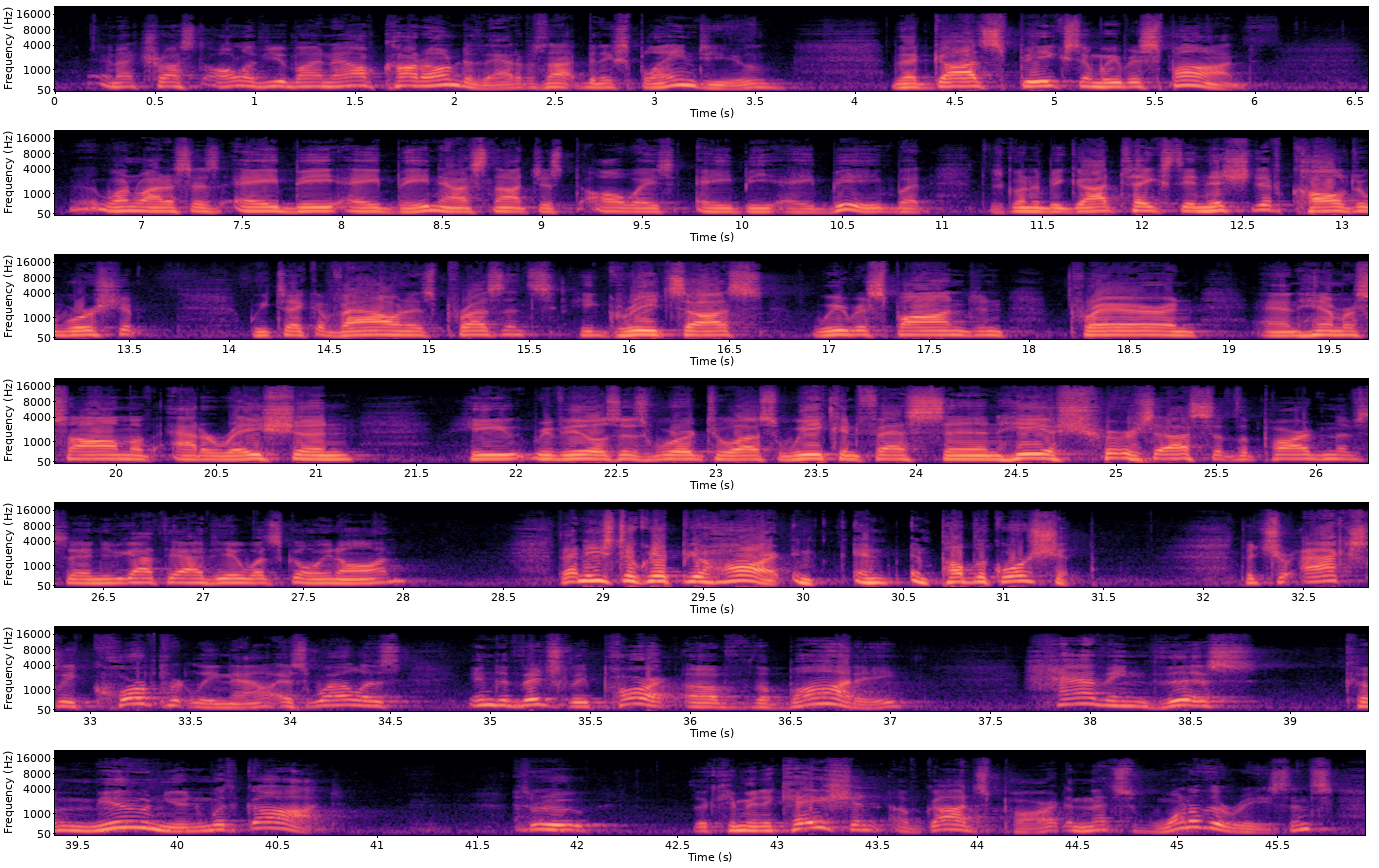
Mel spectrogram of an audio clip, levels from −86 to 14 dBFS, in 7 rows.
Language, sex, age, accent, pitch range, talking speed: English, male, 60-79, American, 135-175 Hz, 175 wpm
